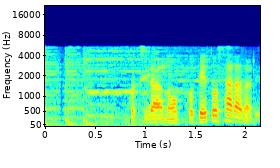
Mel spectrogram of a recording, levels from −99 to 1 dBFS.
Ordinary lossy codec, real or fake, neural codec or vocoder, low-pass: none; fake; vocoder, 22.05 kHz, 80 mel bands, Vocos; 5.4 kHz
